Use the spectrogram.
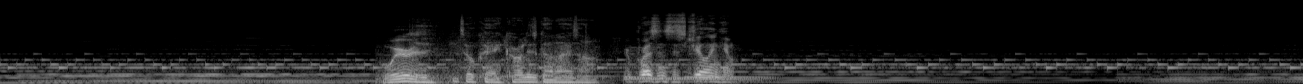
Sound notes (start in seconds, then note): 6.5 voiceover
